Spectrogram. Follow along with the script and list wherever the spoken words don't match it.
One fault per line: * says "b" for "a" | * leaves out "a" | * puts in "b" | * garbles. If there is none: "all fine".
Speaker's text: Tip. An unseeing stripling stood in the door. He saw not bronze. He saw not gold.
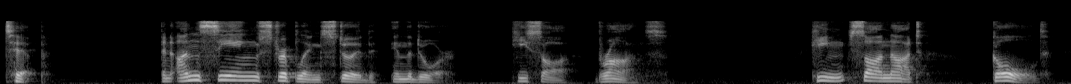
* leaves out "not"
